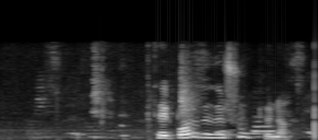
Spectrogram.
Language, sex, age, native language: Icelandic, female, 10, Icelandic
